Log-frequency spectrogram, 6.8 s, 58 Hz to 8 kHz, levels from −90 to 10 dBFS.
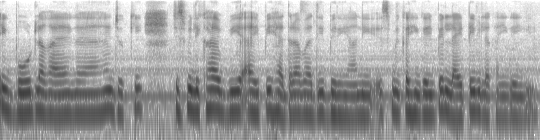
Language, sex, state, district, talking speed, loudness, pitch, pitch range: Hindi, female, Uttar Pradesh, Deoria, 185 wpm, -24 LUFS, 150 Hz, 145-160 Hz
